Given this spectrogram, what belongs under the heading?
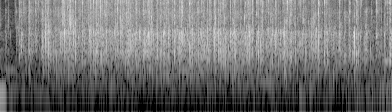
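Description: A live audience applauds, with dense, steady clapping from many hands that holds at an even loudness throughout and has no voices over it.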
